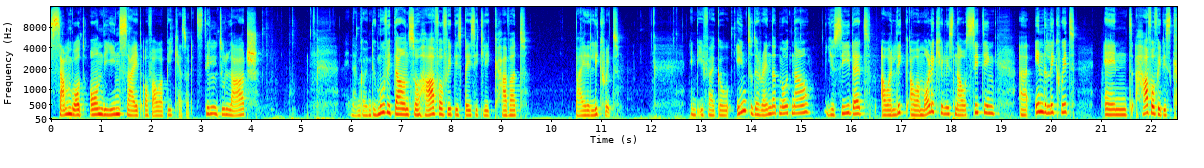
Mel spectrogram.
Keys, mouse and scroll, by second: 0.3 KP_7, 1.6 click, 3.2 s, 4.9 KP_0, 6.1 click, 12.4 z, 14.9 click.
